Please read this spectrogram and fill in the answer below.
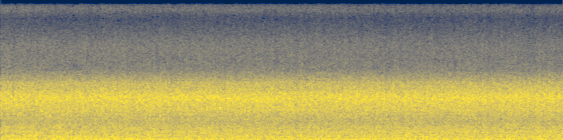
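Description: Whitewater rapids pouring over a rock ledge close to the microphone: a loud, steady rush of churning water.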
